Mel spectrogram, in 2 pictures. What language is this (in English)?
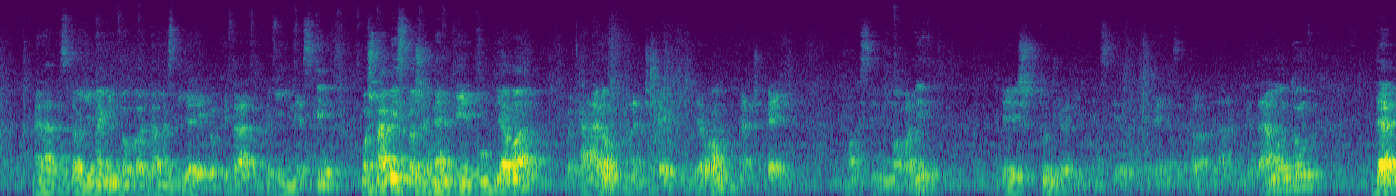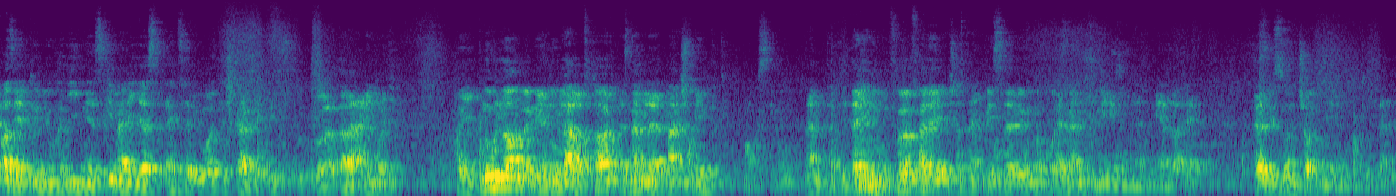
Hungarian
